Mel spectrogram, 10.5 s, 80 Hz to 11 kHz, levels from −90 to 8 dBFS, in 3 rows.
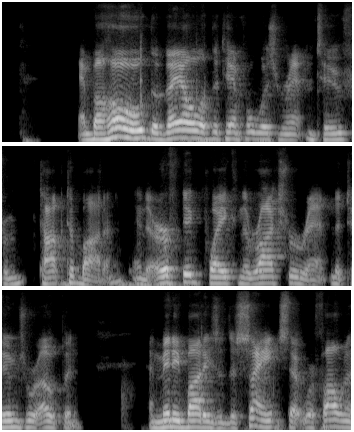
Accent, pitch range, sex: American, 140-165 Hz, male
